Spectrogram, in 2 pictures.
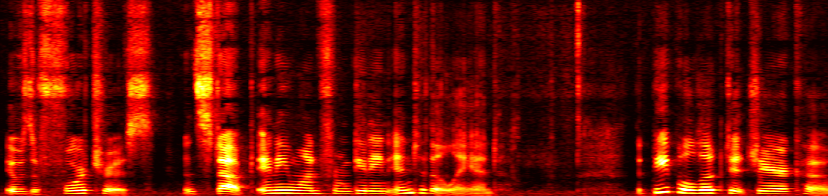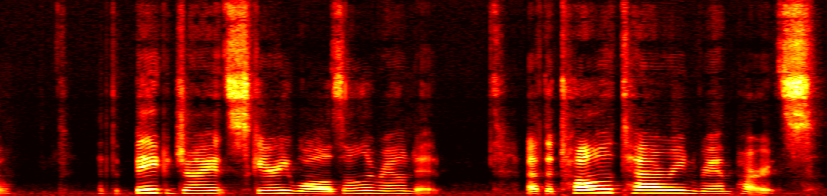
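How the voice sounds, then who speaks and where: An unhurried woman with a fairly high, somewhat mellow, expressive voice reads a children's story aloud. She dramatizes key words and adds chatty, informal comments along the way as the read-along host.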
